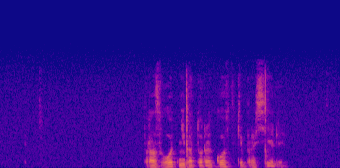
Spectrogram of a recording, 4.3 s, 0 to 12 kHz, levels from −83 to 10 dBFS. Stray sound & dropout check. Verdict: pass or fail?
pass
